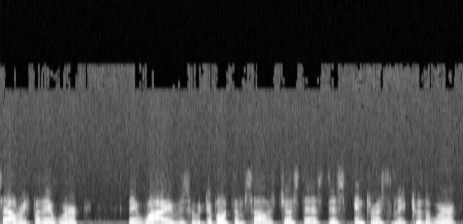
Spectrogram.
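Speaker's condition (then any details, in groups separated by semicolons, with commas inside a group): No condition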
